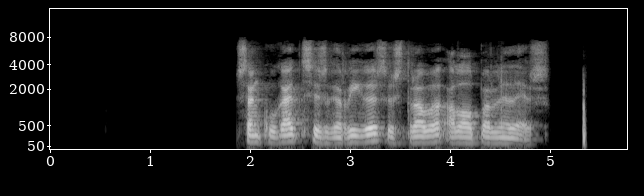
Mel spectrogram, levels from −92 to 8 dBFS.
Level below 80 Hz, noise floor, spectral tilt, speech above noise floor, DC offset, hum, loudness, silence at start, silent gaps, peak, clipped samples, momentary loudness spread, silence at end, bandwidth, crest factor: -66 dBFS; under -90 dBFS; -4 dB/octave; over 71 dB; under 0.1%; none; -20 LUFS; 1.9 s; 5.01-5.32 s; -2 dBFS; under 0.1%; 15 LU; 0.4 s; 7.8 kHz; 20 dB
